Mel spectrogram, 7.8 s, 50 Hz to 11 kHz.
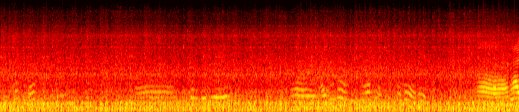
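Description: Kawasaki sport bikes, including a Ninja ZX-10R, ZX-6R and Z800, ride through city streets in Malaysia, their engines a steady, dense drone close by, with voices talking over the rumble.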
